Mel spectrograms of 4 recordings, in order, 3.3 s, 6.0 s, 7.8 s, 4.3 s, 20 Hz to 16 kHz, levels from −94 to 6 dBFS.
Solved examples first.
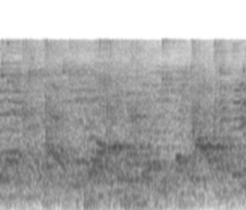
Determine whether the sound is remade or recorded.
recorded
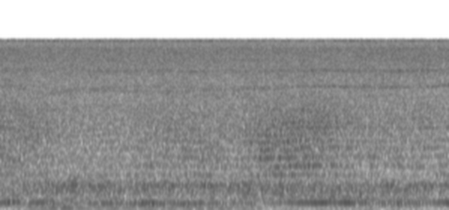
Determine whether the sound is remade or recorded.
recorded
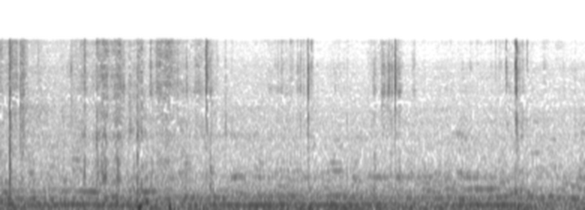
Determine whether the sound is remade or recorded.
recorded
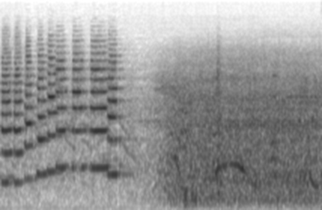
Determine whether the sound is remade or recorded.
recorded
